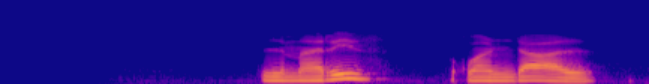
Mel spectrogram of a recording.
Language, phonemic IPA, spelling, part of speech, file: Pashto, /lməriz ɣonɖɑl/, لمريز غونډال, noun, لمريز غونډال.ogg
- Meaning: solar system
